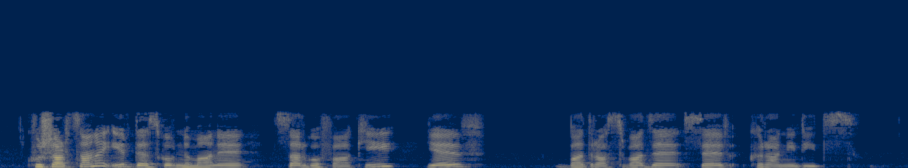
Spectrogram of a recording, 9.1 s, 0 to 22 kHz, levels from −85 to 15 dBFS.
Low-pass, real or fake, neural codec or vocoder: 7.2 kHz; real; none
